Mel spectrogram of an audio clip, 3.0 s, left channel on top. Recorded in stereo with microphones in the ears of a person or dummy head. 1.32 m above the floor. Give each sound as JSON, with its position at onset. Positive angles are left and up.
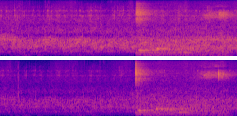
{"t": 1.7, "sound": "crushing", "side_deg": -70, "distance_m": 1.0}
